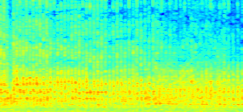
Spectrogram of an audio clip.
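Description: A spinning prize wheel clatters with rapid, even ticking that runs steadily through the whole stretch without slowing, loud and continuous with no talking over it.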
